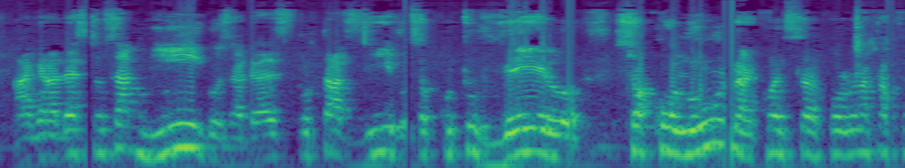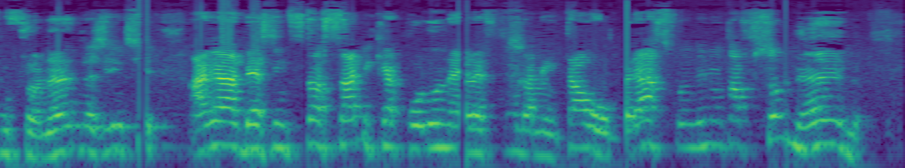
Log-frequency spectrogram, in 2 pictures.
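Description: The speech comes at a fairly quick pace with hardly any pauses over noticeable background noise. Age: 50s. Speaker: stage performer. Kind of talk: casual interview chat.

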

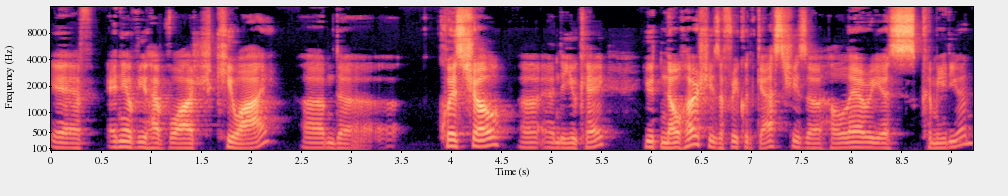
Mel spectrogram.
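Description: A man with an Indonesian accent speaks at a medium pitch and moderate pace with ordinary pitch variation. The recording is very clean with a silent background. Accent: Indonesian, international-school English. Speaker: podcast co-host and editor. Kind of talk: casual chat.

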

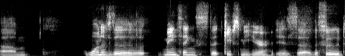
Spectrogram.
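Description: An ordinary speaking voice from a man, fairly low in pitch, fairly slow in pace, with ordinary pitch variation. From Newfoundland, Canada. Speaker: English teacher abroad. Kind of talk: interview. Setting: phone call.

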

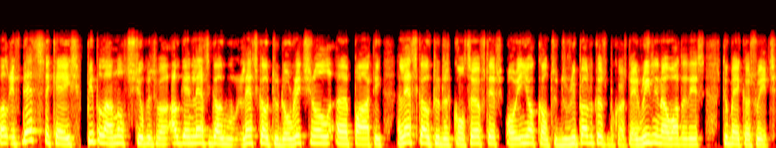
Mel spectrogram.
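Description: Over a quiet background, a man with a Dutch accent speaks very fast in a high pitch, with ordinary pitch variation. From Netherlands. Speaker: author and think tank founder. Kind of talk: interview. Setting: remote call. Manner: halting, many repetitions.

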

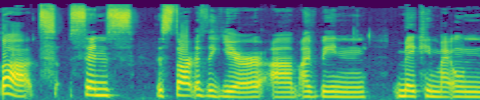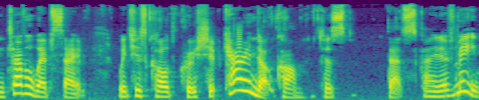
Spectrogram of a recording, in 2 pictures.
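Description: With a Scottish accent, a woman speaks at a medium pitch and a fairly slow pace, her pitch varying an ordinary amount. The sound is dry and close with no echo, on a very clean recording with a silent background. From Scotland, Edinburgh. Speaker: travel blogger and former cruise ship entertainer. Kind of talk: interview.

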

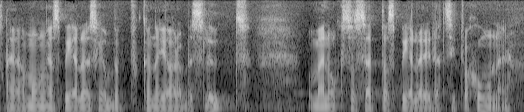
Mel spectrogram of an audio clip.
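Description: A man talks at a fairly quick pace in a very deep, low voice with ordinary pitch variation. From Stockholm, Sweden (Bromma). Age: 20s. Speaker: basketball coach. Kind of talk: interview.

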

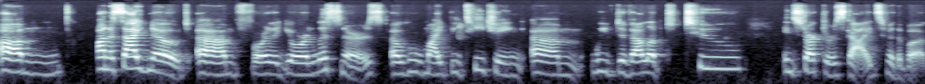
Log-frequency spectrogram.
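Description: A woman with an American accent has a plain, everyday voice, fairly high in pitch, with ordinary pitch variation and big swings in loudness. She speaks at a fairly slow pace in a very clean recording with a silent background. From US South, Atlanta, Georgia. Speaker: professor. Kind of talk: interview.

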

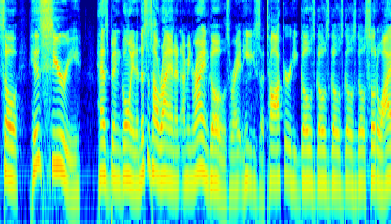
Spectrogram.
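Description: On a very clean recording with a silent background, a man with a fairly high pitch uses a normal speaking voice at a moderate pace, with ordinary pitch variation and hardly any pauses. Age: 40s. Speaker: podcast host. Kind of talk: casual interview.

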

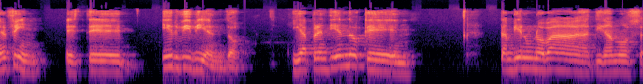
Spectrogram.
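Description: A man speaks with lively intonation. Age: 90s. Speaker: retired professional, nonagenarian guest. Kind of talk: casual chat. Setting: Instagram live video call.

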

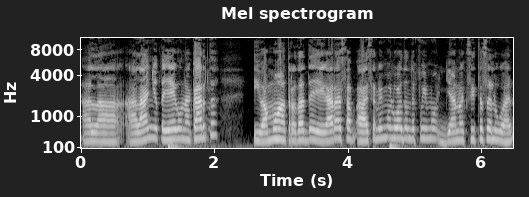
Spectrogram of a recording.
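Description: This woman talks at a fairly quick clip in a high voice. Her intonation stays fairly even. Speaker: tax preparer. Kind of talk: radio panel discussion.

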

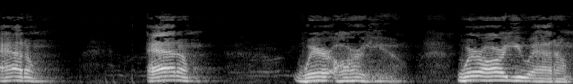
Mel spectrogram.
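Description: A man does a put-on character voice, shrill and fairly high-pitched. He talks very slowly, with long, frequent pauses. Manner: piercing, sad, longing.

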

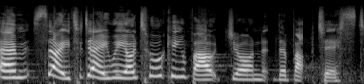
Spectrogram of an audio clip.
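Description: With an English accent, a woman talks fairly slowly in a high pitch with very wide pitch swings. The sound is dry and close with no echo. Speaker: preacher. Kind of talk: sermon.

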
